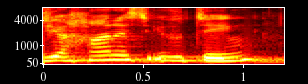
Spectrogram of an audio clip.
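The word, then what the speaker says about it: Johannes Jütting: With us is Johannes Uting.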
